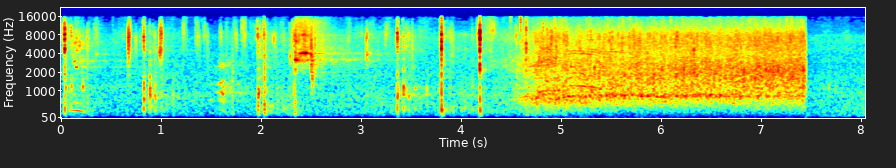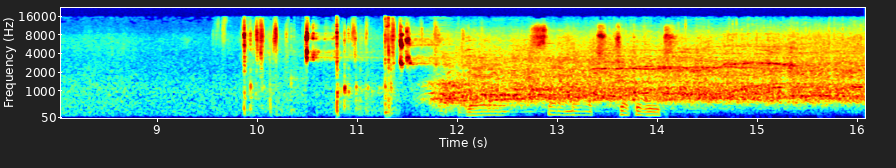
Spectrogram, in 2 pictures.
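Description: Tennis ball struck and bouncing on a hard court in a rally, then a few seconds of crowd applause. After a cut, several ball bounces before a serve, followed by sustained crowd cheering and applause with a man's voice over it.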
